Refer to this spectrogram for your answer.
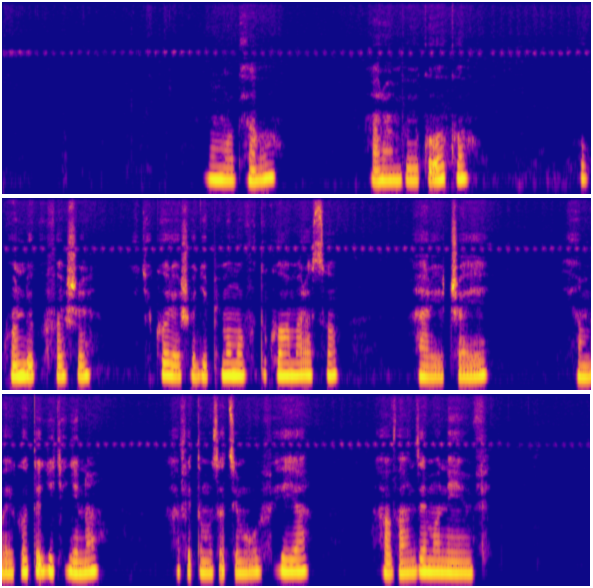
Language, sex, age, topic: Kinyarwanda, female, 25-35, health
